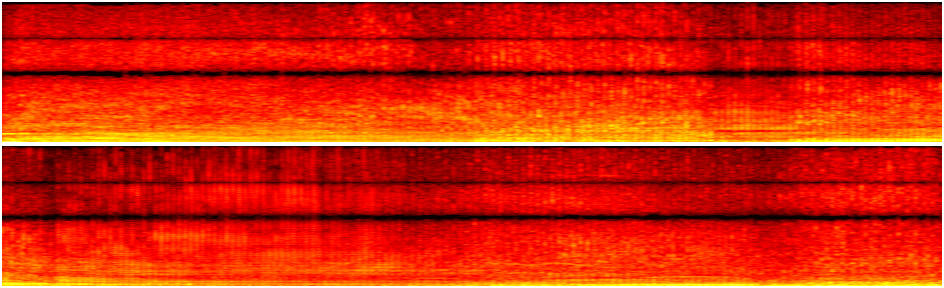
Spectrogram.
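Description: Heavy touring motorcycles riding past one after another, each engine's note sliding down and up in pitch as the bike goes by.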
